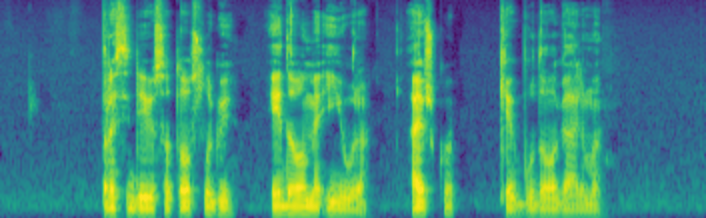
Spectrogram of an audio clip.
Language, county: Lithuanian, Kaunas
